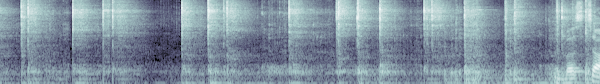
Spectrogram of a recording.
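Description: Two Beyblade Burst spinning tops clashing in a plastic bowl stadium: a string of sharp plastic-and-metal clicks and knocks at irregular intervals over a low spinning hum.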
